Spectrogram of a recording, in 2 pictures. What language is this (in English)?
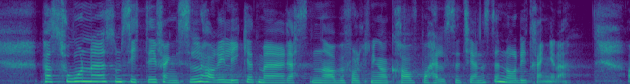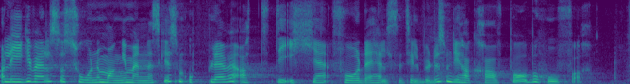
Norwegian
